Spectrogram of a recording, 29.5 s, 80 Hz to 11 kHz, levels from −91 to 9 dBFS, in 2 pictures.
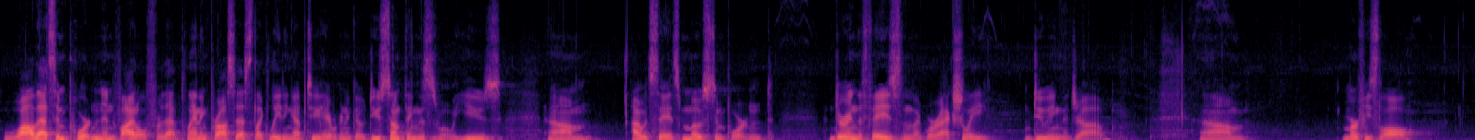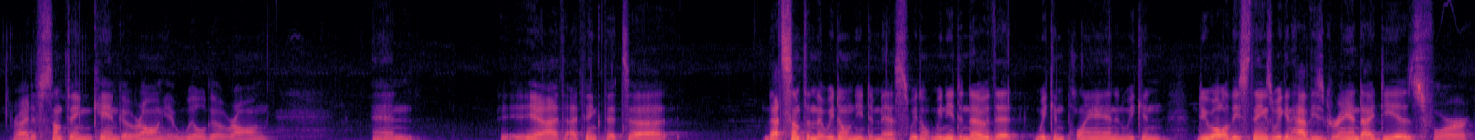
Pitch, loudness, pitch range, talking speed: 130 Hz, -32 LUFS, 120-135 Hz, 195 wpm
